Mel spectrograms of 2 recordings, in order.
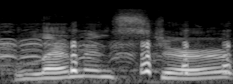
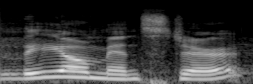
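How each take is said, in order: First: The first part sounds like lemon. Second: The first part sounds like Leo. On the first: This is how locals actually say it. "how it's pronounced" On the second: This is how the spelling suggests saying it. "which should be Leominster"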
